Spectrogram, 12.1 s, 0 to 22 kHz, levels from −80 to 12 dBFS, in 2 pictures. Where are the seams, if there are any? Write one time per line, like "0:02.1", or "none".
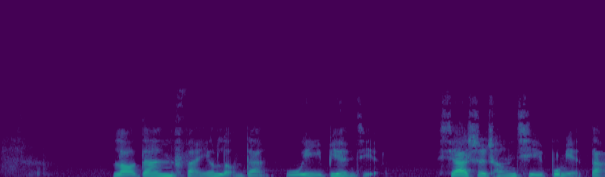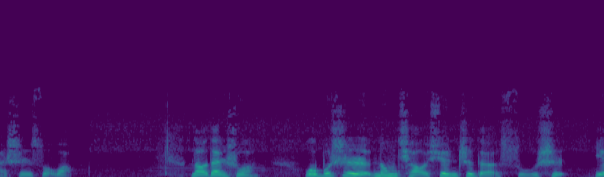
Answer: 0:06.9
0:08.7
